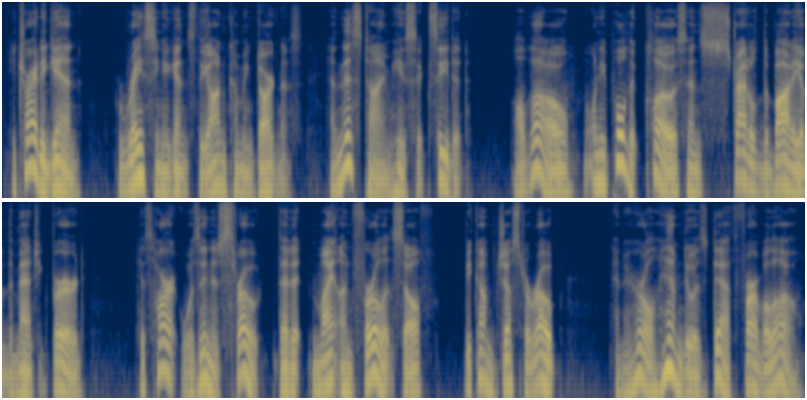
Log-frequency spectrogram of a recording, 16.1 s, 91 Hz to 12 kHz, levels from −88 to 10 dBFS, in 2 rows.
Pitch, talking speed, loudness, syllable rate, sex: 105 Hz, 185 wpm, -20 LUFS, 5.1 syllables/s, male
